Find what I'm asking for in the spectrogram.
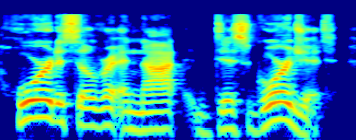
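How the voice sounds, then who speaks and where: Behind the voice, everything is quiet. It belongs to a man. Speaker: financial commentator on precious metals. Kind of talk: market analysis video explaining charts. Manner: fast.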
